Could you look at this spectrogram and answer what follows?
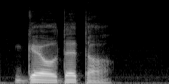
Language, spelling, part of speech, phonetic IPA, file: Polish, geodeta, noun, [ˌɡɛɔˈdɛta], Pl-geodeta.ogg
